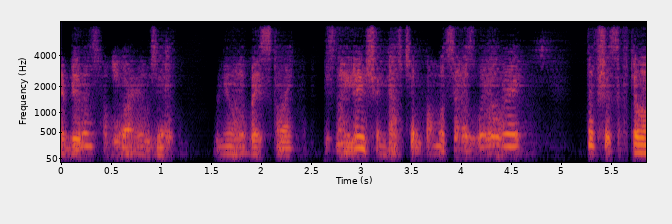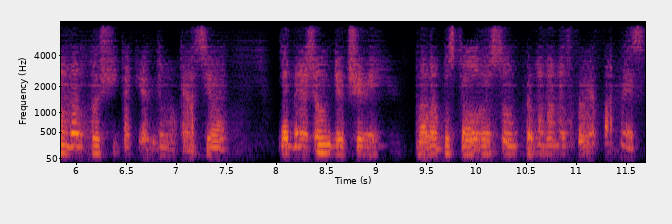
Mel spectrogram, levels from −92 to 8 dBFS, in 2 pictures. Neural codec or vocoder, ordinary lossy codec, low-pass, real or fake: codec, 44.1 kHz, 0.9 kbps, DAC; none; 7.2 kHz; fake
